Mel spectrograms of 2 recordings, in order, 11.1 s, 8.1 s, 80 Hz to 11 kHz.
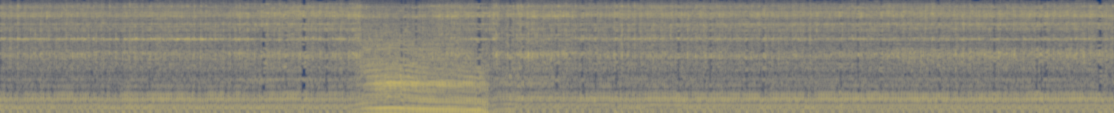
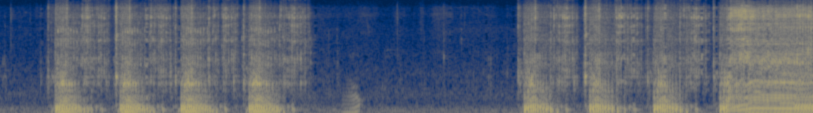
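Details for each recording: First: Stihl HL 75K two-stroke single-cylinder hedge trimmer after new parts and priming, choke off: high buzzy note dips briefly then holds even, no longer flooding; high-speed mixture circuit suspected plugged. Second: Old Stihl HL 75K two-stroke hedge trimmer right after fitting a new carburetor: sharp revs in short bursts, then settles to a fast, busy idle; idle speed set too high, needs carb adjuster screws turned.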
